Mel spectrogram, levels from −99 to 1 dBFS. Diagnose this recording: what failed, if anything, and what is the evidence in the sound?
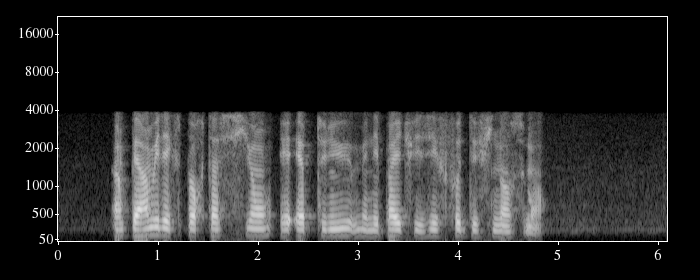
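Narrow, boxy speech with a gritty, granular hiss under it for the whole clip, s sounds turning scratchy and nothing at all above about 3.8 kHz. Energy is confined to roughly 200 Hz to 3.7 kHz. The stage is the codec: a Bluetooth CVSD headset codec, consistent with a 64 kbps link. Its one-bit up-or-down coding with an adaptive step can't follow loud high-frequency content, so fricatives smear into slope-overload grit, and the step noise becomes that hiss.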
